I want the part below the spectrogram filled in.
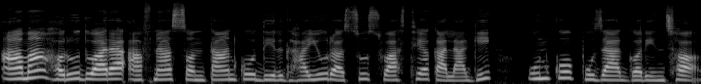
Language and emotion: Nepali, neutral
